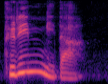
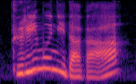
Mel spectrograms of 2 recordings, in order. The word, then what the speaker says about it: 드립니다: 시마스, 드립니다. 드립니다. 드립니다를 잘못 발음하시면 드리문이다가 되어버리기 때문에 립을 높고 강하게 발음해 줍니다.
